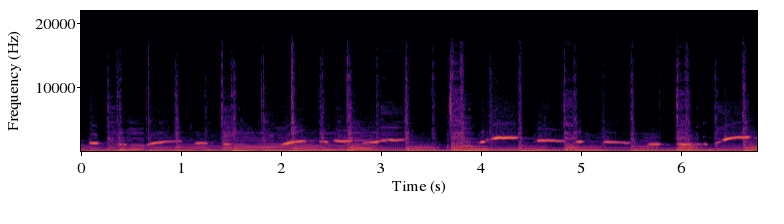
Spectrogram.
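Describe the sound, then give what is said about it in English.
A group whistles a bouncy melody together over steady instrumental backing, the pitched whistle notes sliding up and down in a lively, rhythmic tune with no talking. “I can whistle a tune. Let's whistle one all together.”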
